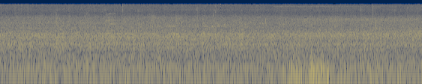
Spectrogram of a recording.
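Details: Steady wind buffeting and a low engine-like rumble fill the recording, swelling briefly near the end, with no animal voice present.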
